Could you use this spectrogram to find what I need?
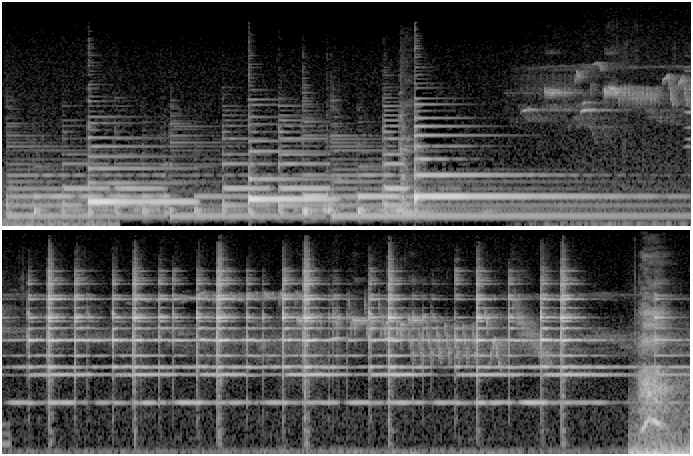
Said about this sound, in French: La cloche aux orphelins Voilà, j'arrive Personne, évidemment. Encore ces garnements qui s'amusent à me faire courir quand je repique les poireaux.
